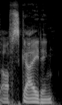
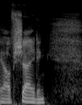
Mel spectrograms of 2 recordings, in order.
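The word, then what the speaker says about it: Afscheiding: me make errors like i know it's off skidding even though all every fiber of my being wants to say off-shining but um you know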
